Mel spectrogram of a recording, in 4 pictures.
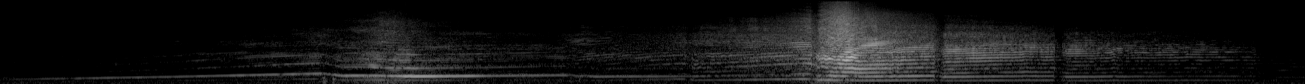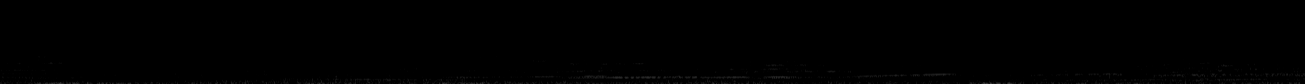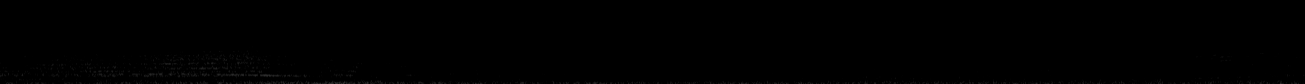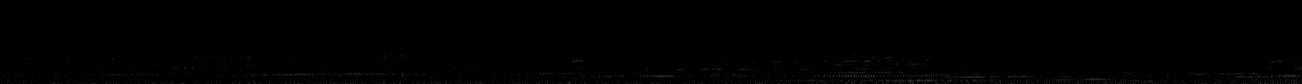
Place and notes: Gold Cup 2020 ... 2 & 4 strokes ... Memorial Out ... dpa 4060s to Zoom H5 clipped to bag ...
Scarborough, UK, September 2020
